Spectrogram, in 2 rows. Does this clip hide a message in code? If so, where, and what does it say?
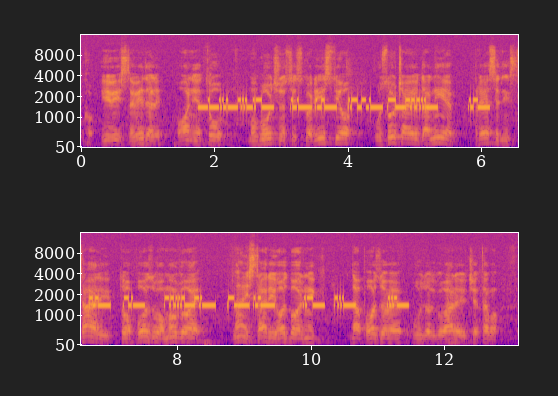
Yes: TTY/TDD text telephone tones (45.45 baud Baudot) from 1.8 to 11.5 s, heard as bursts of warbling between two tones, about 400 Hz shift, 1600 Hz centre. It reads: FREQUENT RAIN SHOWERS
